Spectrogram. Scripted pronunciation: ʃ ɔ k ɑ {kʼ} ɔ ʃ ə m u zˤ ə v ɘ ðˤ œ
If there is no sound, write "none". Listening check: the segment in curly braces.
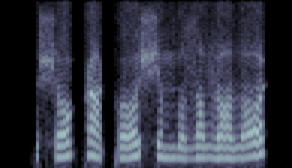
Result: k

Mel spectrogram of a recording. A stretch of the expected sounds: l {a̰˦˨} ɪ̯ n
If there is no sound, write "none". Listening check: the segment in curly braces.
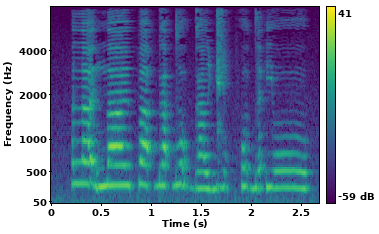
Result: a̰˦˨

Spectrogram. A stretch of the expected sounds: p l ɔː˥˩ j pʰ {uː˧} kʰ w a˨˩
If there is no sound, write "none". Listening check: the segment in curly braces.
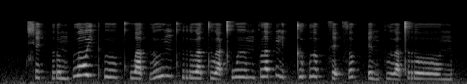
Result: uː˧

